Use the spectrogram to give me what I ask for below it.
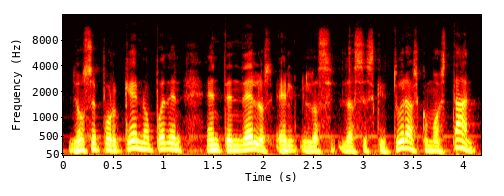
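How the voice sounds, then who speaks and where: A man's voice: medium pitch, normal speed. A man preaching a television sermon as a pastor, emphatic and conversational, often checking in with his listeners and acting out prayer styles. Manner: emphatic, conversational, with frequent rhetorical tags; mimics dramatic prayer voices loudly for effect.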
